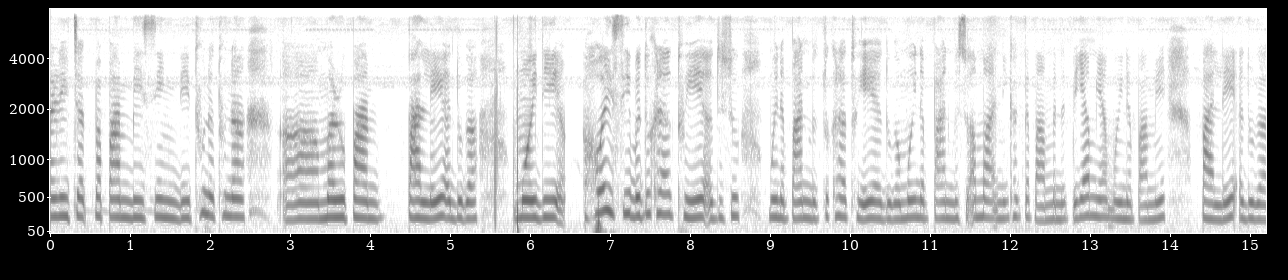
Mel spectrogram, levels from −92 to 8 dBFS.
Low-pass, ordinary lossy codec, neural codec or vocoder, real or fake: 7.2 kHz; none; none; real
